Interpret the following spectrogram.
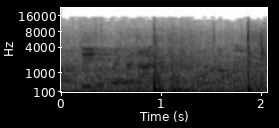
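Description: Two sharp thuds of a football being kicked, about a second apart, over faint shouts and the hum of a sparse stadium crowd.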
